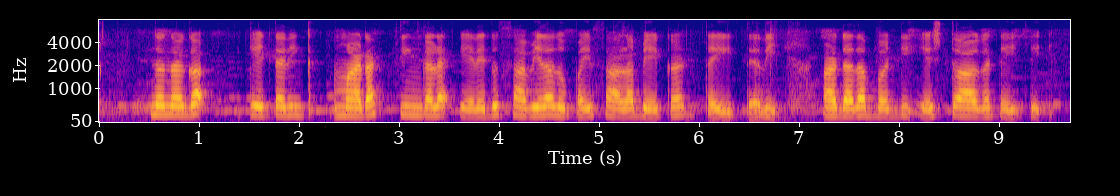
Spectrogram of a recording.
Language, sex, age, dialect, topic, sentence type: Kannada, female, 18-24, Dharwad Kannada, banking, question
